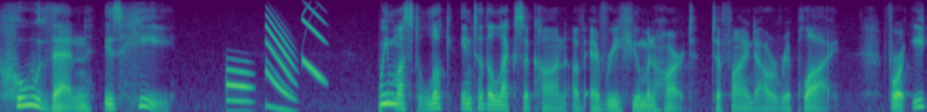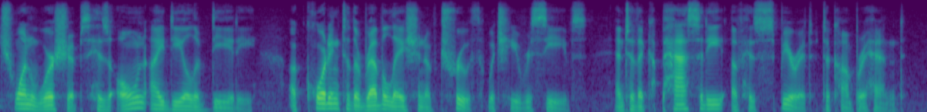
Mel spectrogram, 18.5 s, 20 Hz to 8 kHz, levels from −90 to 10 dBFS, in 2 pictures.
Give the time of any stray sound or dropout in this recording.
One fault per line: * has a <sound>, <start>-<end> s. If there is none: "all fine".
* has a chirp, 2.3-3.3 s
